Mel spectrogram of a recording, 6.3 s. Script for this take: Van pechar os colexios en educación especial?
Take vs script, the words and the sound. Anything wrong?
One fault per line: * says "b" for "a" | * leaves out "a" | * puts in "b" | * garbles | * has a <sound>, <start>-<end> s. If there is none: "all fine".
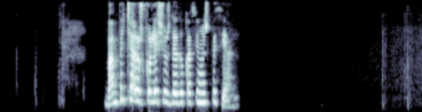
* says "de" for "en"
